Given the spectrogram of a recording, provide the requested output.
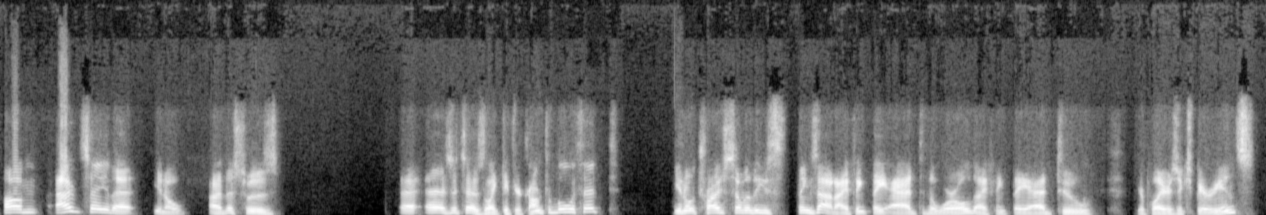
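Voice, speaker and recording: A man hosting a podcast, giving casual advice in a choppy, halting cadence. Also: on the high side, lively intonation, darkish tone, no echo. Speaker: podcast host. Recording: dull, lo-fi close audio.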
